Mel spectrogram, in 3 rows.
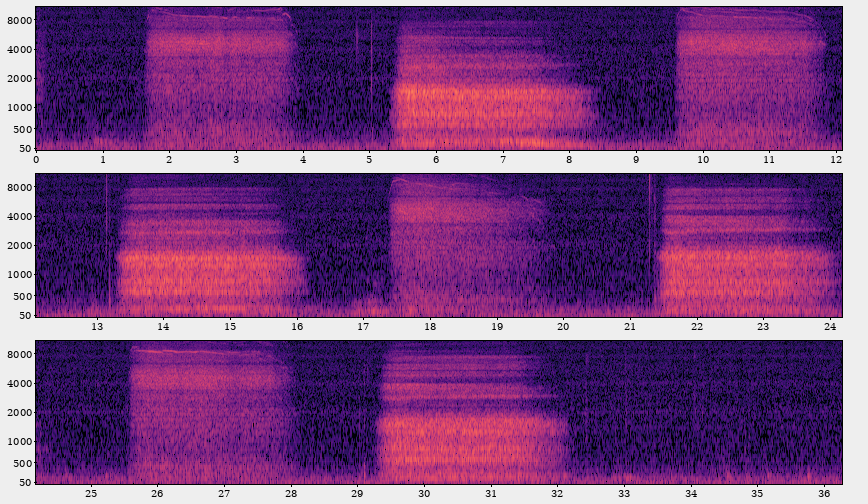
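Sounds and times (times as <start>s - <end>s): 
slow breathing exercise: 1.6s - 4.0s, 5.3s - 8.5s, 9.6s - 11.9s, 13.2s - 16.2s, 17.0s - 20.0s, 21.3s - 24.4s, 25.6s - 28.2s, 29.3s - 32.2s.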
